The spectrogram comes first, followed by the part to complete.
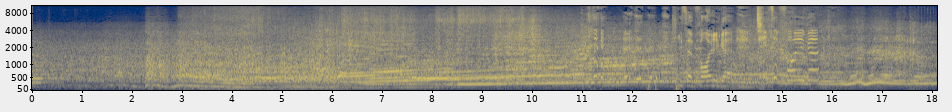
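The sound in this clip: Cars driving loudly on a track, their engines roaring continuously with pitch sweeping up and down as they pass, layered with overlapping engine whine and brief squealing.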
